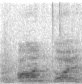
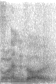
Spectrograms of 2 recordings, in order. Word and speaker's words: en garde: On guard is French. It's French. Well, no, they said on guard and this. No, it's en garde.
